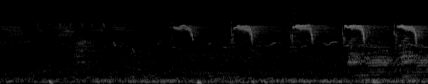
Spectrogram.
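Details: Perched male Carolina wren belting out his ringing song as a declaration of territory: sharp downslurred whistled notes repeated roughly twice a second, growing louder through the phrase, over soft outdoor background noise.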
